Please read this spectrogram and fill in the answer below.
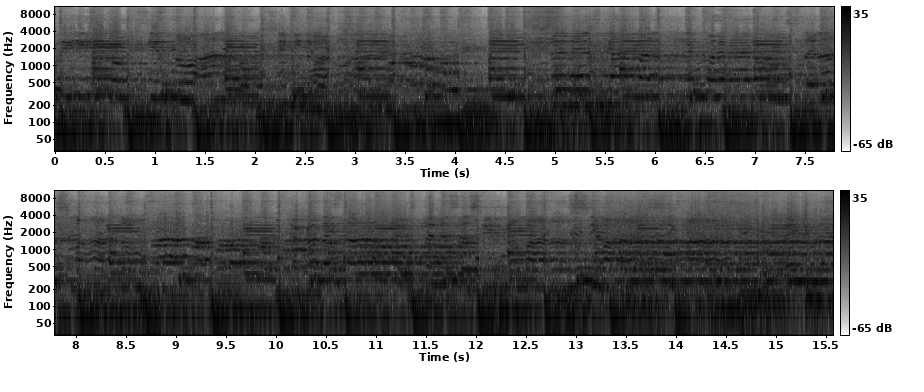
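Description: Live band playing a Latin dance song on electric guitar, electric bass, drum kit and congas, with keyboard. It is loud and steady, and the band settles into a held chord near the end.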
